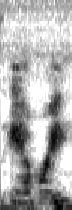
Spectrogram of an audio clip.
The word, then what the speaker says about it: Amory: So as I said, my name is Amory. If it helps to remember, it rhymes with Camry.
